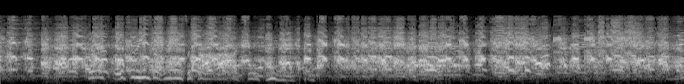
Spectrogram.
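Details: A crowd of flamingos kept at Sarasota Jungle Gardens goes wild, producing a continuous wall of harsh, honking chatter; a few deeper, wavering nasal notes stand out near the start amid the packed chorus.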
